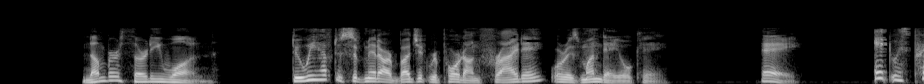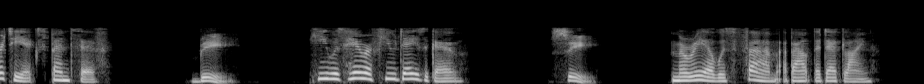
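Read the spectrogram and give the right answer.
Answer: C: Maria was firm about the deadline.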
